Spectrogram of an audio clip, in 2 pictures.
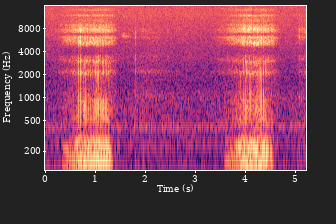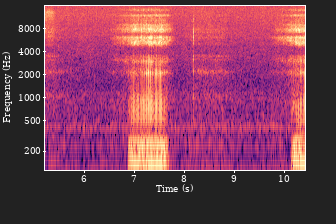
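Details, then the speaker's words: Snoring in a baby or child: low rattling snores on each in-breath, about 19 a minute, with quiet pauses, from partly blocked nose or mouth airflow; contrasted with grunting heard on breathing out as a pneumonia sign. "kaya ang tunog ng snoring ay karaniwang maririnig kapag ang baby o bata ay humihinga pa loob o nag-iinarte pag-inhibit ang snoring ganito ang tunog ng"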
